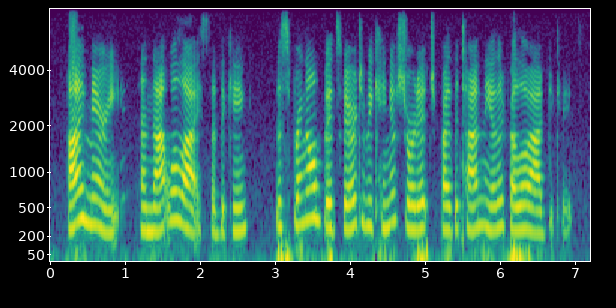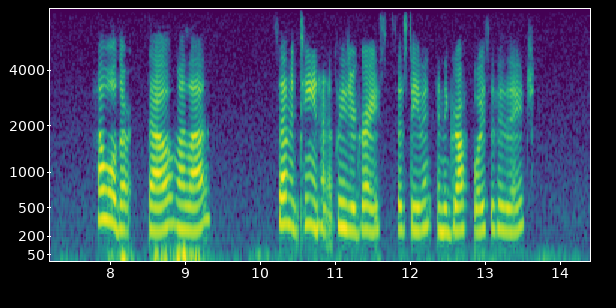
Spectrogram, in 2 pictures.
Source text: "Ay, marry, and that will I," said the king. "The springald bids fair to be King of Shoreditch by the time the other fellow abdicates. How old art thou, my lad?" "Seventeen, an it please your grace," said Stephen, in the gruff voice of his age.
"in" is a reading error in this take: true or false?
false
